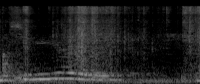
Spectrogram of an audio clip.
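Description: A woman's voice holding a drawn-out hesitation sound, with light crinkling underneath.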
